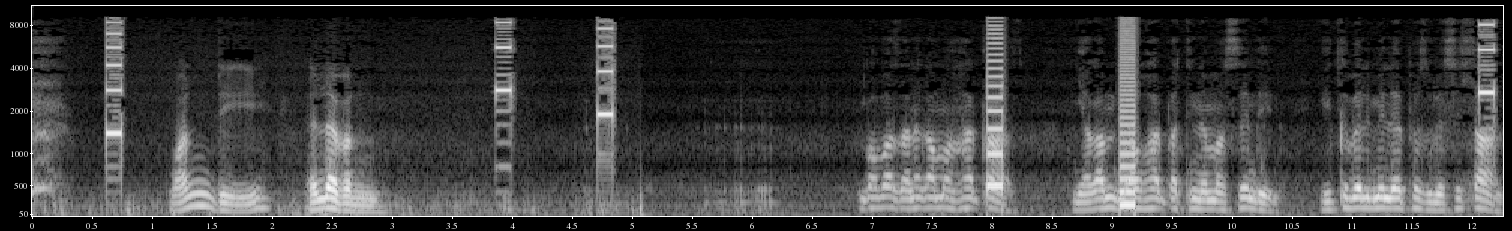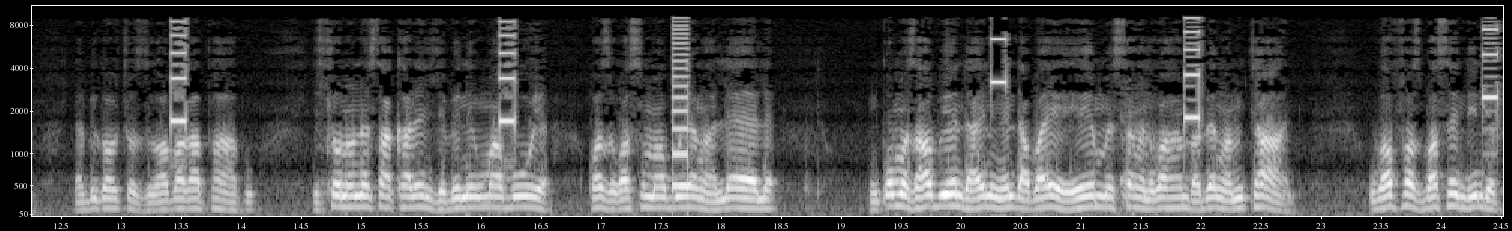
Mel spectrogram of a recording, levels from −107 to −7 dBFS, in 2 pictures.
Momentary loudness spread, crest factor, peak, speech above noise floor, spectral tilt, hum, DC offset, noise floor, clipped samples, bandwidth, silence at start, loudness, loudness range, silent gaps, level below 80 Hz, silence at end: 17 LU; 18 dB; 0 dBFS; 43 dB; -4 dB/octave; none; under 0.1%; -61 dBFS; under 0.1%; 9.6 kHz; 0 s; -17 LUFS; 9 LU; none; -56 dBFS; 0 s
